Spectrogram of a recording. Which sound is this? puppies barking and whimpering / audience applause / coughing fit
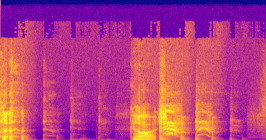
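coughing fit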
